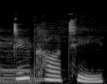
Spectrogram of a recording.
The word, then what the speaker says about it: Ducati: another day another story ducatti Italian pronunciation du karti is an Italian motorcycle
